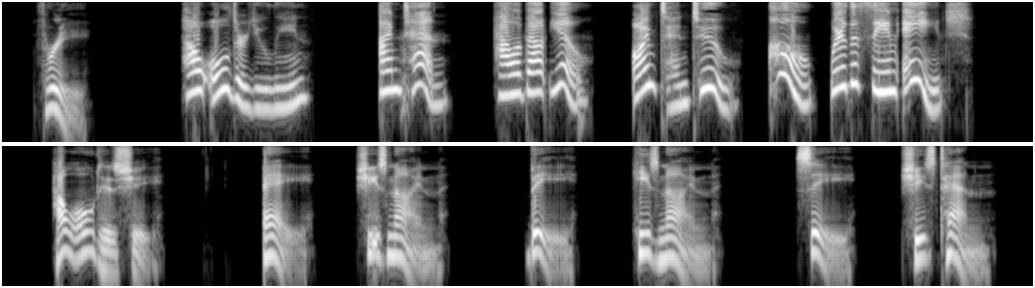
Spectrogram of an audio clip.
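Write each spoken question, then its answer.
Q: How old is she?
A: C: She's 10.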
